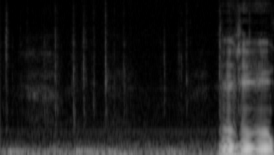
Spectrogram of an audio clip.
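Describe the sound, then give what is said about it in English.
Typing on a computer keyboard: many quick, light key clicks in an irregular rhythm over a low steady hum, with no voices. “I'm going to try to type in something.”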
